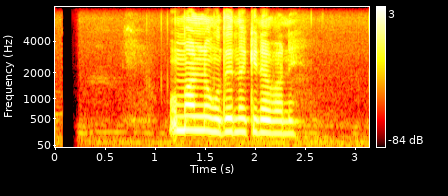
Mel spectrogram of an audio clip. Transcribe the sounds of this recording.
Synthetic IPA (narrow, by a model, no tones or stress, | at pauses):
umalnuɦũd̪ʌnʌkinʌβʱʌne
